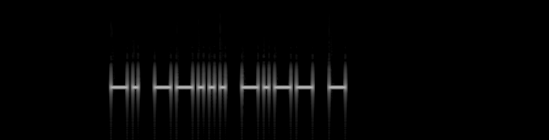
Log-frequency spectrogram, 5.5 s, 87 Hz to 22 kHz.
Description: Morse code, heard as a keyed tone, about 22 wpm, 700 Hz. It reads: N7YT
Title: Call Signs Repeated 3x - 22wpm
